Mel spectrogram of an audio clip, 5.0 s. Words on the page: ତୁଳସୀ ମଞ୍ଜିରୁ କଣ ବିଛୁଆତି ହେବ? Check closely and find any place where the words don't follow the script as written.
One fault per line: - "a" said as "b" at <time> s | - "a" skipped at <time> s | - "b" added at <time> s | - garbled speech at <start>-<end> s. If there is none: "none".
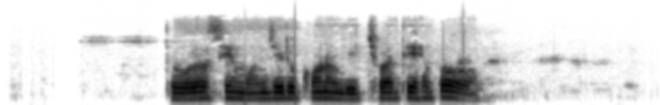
none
